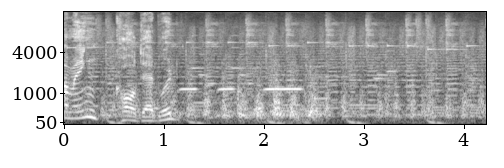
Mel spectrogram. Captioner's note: toots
